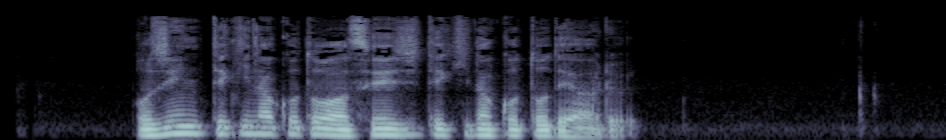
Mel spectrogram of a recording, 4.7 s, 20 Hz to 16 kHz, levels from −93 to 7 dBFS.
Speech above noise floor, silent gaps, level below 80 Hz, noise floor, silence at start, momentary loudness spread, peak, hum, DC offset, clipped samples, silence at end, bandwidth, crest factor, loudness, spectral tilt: 51 dB; none; -48 dBFS; -73 dBFS; 0.7 s; 6 LU; -6 dBFS; none; under 0.1%; under 0.1%; 1.55 s; 11.5 kHz; 18 dB; -24 LUFS; -6.5 dB/octave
